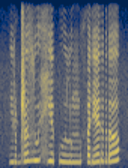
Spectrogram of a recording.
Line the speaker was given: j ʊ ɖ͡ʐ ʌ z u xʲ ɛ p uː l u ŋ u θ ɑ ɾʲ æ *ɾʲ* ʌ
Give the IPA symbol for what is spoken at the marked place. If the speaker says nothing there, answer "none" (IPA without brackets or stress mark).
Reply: r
